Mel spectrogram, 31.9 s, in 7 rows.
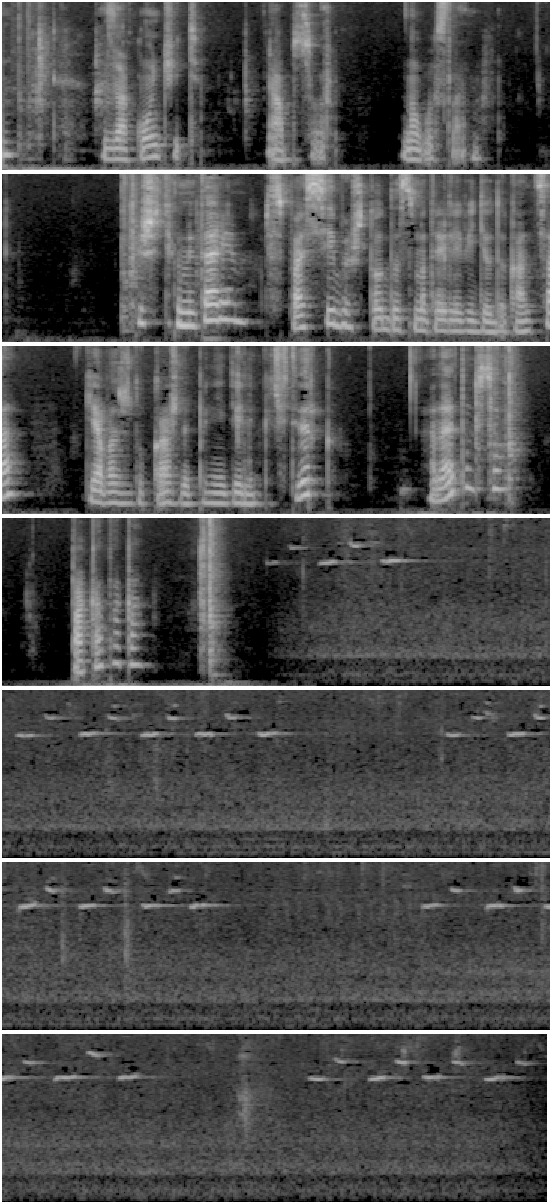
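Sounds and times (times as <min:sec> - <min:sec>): low steady hum: 0:13.6 - 0:31.9
faint bird chirps: 0:15.9 - 0:31.9.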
